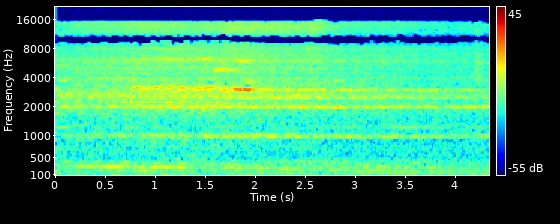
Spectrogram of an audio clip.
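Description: Narrow-gauge train running past, its wheels squealing in steady high tones over a continuous low rumble.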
